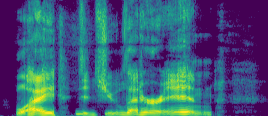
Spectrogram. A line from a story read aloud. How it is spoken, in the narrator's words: moaned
